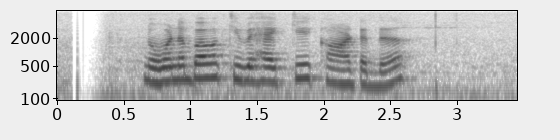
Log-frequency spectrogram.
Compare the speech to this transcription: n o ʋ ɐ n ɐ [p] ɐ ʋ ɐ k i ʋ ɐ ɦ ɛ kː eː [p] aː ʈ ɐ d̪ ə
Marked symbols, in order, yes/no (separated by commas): no, no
